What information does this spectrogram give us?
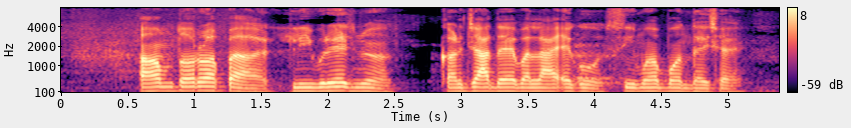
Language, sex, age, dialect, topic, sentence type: Maithili, male, 18-24, Angika, banking, statement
